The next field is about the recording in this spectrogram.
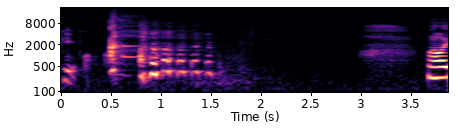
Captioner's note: laughs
